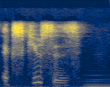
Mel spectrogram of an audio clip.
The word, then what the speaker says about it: excuses: excuse uh excuses it's excuses okay yeah the first s is unvoiced excuses excuses okay very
